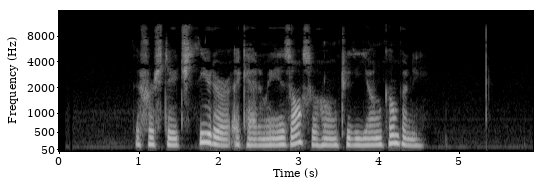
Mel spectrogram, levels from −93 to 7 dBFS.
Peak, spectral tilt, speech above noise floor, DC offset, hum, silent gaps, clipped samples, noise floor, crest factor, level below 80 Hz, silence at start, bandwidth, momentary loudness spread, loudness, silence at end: -10 dBFS; -7 dB/octave; 43 dB; under 0.1%; none; none; under 0.1%; -68 dBFS; 18 dB; -74 dBFS; 0.95 s; 11 kHz; 7 LU; -26 LUFS; 1.4 s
